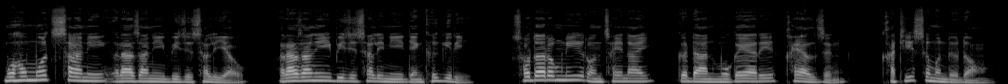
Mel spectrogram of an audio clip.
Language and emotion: Bodo, neutral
